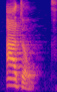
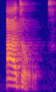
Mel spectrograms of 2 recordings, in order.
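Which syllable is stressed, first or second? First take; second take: first; first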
